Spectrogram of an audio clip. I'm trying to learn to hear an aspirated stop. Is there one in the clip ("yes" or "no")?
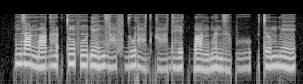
no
